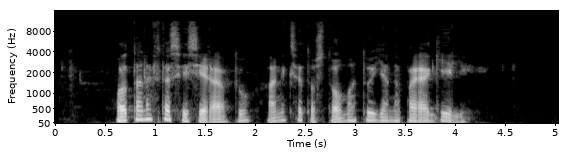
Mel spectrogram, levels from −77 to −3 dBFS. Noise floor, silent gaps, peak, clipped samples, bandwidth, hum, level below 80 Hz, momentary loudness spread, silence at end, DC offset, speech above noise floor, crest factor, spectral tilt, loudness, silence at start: -66 dBFS; none; 0 dBFS; under 0.1%; 11.5 kHz; none; -38 dBFS; 7 LU; 0.9 s; under 0.1%; 47 dB; 20 dB; -6.5 dB/octave; -20 LUFS; 0.6 s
